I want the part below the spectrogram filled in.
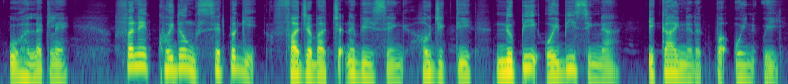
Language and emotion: Manipuri, neutral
